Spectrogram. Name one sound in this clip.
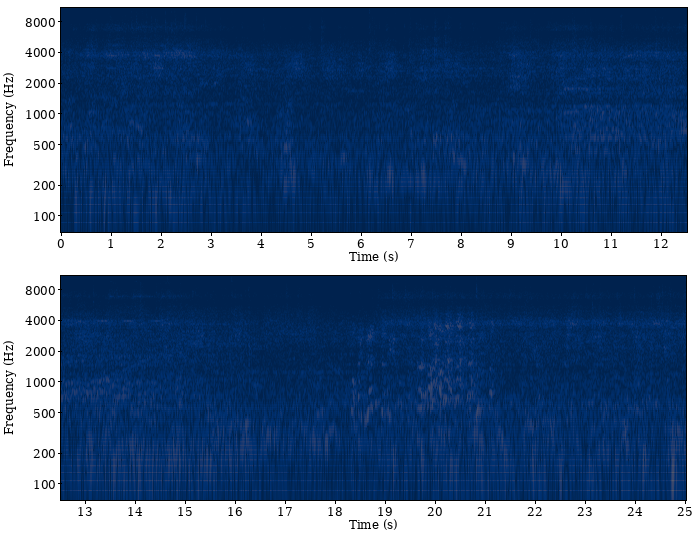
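Arcade game music plays with electronic effects.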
